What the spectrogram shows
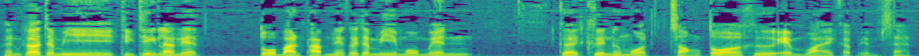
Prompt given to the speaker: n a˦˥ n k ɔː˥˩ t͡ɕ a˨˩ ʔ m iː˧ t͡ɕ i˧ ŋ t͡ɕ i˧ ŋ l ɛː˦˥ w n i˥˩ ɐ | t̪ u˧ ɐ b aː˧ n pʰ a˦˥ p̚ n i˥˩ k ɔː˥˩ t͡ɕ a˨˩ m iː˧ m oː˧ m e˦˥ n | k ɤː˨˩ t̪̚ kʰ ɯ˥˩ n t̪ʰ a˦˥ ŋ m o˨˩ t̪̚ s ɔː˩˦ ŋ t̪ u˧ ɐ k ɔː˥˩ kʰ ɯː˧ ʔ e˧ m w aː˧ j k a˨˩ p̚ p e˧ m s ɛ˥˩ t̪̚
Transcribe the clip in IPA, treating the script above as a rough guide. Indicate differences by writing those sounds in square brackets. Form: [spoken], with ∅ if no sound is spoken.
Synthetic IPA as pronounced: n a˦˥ n k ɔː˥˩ t͡ɕ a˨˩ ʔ m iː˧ t͡ɕ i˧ ŋ t͡ɕ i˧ ŋ l ɛː˦˥ w n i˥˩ ɐ | t̪ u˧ ɐ b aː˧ n pʰ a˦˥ p̚ n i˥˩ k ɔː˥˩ t͡ɕ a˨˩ m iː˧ m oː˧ m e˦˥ n | k ɤː˨˩ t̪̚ kʰ ɯ˥˩ n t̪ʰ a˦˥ ŋ m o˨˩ t̪̚ s ɔː˩˦ ŋ t̪ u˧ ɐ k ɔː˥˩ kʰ ɯː˧ ʔ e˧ m w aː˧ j k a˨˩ p̚ [ʔ] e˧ m s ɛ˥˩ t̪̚

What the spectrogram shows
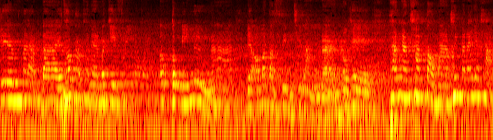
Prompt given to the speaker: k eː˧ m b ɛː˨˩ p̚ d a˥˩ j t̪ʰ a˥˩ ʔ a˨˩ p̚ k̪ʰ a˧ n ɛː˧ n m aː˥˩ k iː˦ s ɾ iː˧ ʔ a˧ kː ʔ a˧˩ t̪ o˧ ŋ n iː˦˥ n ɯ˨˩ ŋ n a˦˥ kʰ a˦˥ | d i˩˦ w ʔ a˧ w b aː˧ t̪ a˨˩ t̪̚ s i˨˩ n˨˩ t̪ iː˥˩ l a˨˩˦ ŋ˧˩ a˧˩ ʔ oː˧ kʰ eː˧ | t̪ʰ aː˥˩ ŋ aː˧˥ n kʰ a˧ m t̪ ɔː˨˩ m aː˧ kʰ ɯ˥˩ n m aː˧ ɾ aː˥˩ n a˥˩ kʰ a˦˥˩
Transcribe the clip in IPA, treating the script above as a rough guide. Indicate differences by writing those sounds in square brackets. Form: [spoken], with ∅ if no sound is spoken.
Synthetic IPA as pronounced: k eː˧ m b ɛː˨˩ p̚ d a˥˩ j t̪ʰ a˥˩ [k] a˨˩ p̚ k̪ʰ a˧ n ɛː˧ n m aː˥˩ k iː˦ [f] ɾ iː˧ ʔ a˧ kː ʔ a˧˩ t̪ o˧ ŋ n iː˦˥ n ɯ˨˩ ŋ n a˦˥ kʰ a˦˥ | d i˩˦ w ʔ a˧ w [m] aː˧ t̪ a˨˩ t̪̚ s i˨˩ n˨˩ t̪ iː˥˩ l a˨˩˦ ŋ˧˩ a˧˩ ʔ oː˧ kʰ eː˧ | t̪ʰ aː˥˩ ŋ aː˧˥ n kʰ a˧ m t̪ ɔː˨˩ m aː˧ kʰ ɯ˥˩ n m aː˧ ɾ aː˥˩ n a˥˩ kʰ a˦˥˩

